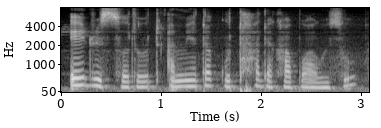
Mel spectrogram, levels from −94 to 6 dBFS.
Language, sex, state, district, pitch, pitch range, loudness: Assamese, female, Assam, Kamrup Metropolitan, 205 Hz, 190-230 Hz, -19 LUFS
